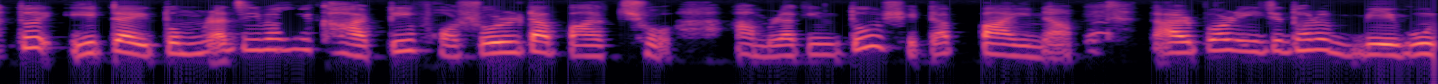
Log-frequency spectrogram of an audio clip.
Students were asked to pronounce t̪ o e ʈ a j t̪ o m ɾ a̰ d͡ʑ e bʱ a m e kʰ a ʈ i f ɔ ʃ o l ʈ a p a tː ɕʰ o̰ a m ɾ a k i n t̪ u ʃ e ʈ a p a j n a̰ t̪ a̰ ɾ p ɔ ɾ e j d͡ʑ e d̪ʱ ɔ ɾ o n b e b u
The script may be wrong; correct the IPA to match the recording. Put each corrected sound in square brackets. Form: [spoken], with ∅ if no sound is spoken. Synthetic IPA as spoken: t̪ o e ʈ a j t̪ o m ɾ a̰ d͡ʑ e bʱ a [b] e kʰ a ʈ i f ɔ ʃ o l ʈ a p a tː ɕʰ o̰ a m ɾ a k i n t̪ u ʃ e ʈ a p a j n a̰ t̪ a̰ ɾ p ɔ ɾ e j d͡ʑ e d̪ʱ ɔ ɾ o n b e [ɡ] u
